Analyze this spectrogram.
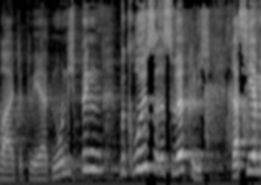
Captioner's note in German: Beifall DIE LINKE und SPD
